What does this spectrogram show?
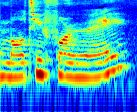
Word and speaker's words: glioblastoma multiforme: grade four glioblastoma multiforme there's an e at the end so it's like multi formulae and I heard a dude in a video once pronounce the e but the dude was a British narrator so I don't know if you actually pronounce the e or not but the shorthand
